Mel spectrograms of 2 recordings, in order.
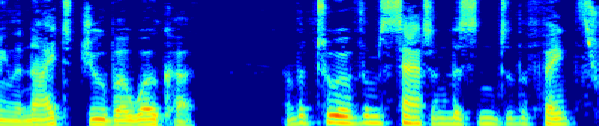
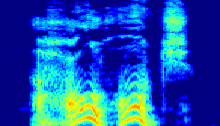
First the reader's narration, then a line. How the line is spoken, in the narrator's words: muttering and shaking his head sorrowfully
